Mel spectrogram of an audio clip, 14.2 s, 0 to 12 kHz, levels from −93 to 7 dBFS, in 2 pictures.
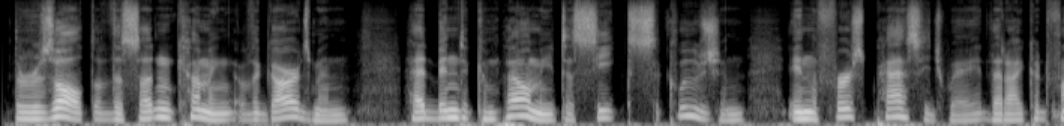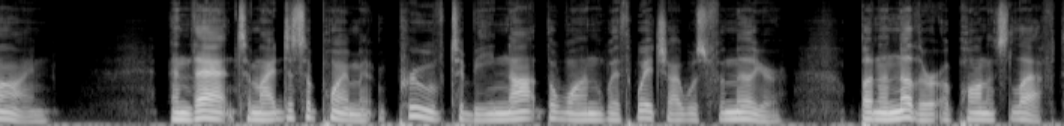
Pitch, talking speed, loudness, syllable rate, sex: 135 Hz, 195 wpm, -21 LUFS, 5.5 syllables/s, male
